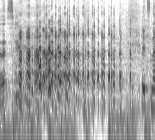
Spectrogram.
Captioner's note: all laughing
